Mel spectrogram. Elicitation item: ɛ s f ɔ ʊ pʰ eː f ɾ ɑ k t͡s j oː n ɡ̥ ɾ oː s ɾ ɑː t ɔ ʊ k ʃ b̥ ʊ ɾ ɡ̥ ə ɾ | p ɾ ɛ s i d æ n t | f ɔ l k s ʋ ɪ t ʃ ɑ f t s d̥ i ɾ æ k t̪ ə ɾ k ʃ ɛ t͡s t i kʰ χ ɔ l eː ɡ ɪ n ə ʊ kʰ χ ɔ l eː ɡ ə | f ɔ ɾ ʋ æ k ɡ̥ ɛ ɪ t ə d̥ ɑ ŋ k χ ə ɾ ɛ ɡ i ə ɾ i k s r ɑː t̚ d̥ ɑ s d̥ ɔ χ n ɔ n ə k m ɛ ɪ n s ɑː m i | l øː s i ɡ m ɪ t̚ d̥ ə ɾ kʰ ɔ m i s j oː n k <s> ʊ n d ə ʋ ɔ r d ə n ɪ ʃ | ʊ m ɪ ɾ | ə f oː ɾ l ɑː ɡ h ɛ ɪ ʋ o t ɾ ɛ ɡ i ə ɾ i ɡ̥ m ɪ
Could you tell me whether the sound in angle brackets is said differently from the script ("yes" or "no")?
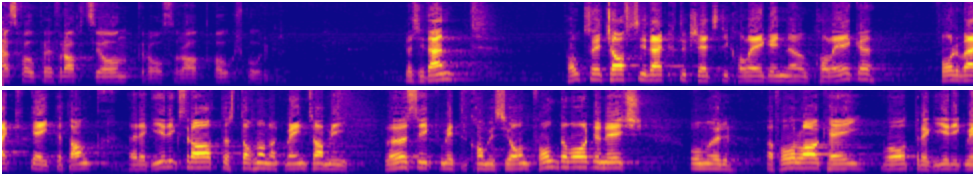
yes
